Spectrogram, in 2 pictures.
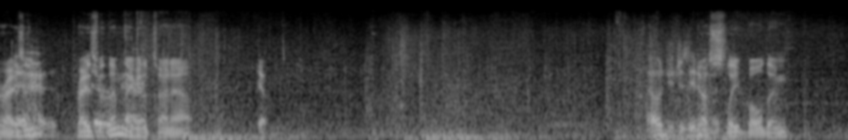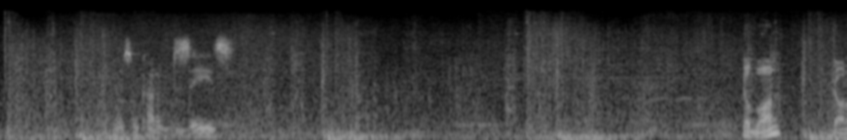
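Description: Rough sea waves slosh and crash.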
